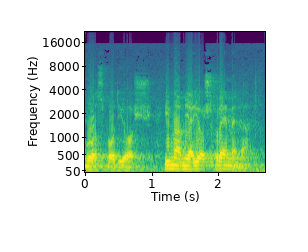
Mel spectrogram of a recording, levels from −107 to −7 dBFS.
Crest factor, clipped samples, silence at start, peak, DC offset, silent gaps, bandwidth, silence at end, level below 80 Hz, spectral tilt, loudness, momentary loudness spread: 8 dB; 4%; 0 s; 0 dBFS; 1%; none; 9.8 kHz; 0 s; -30 dBFS; -8 dB/octave; -9 LUFS; 11 LU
